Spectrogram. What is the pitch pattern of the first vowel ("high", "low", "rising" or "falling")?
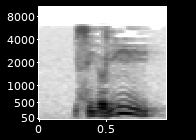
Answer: low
